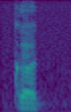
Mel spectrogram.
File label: korean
